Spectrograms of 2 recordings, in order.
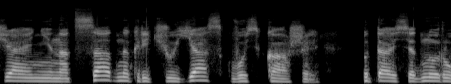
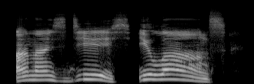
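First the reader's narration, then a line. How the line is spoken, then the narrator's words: Wheezing reply. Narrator (Russian): хрипя отвечает Амиран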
